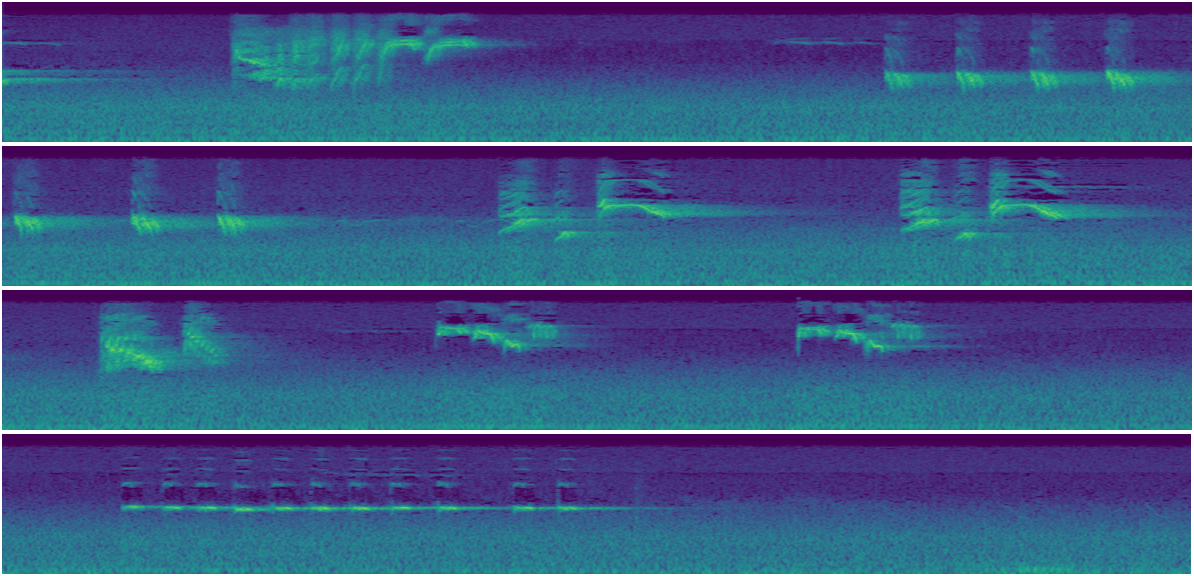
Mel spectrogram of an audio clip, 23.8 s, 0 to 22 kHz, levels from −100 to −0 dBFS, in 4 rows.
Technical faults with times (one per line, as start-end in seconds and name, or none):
none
